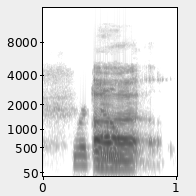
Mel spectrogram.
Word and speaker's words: Raquel: But if you learn how to embrace accountability, and it's so funny, Rachel, we were talking about growing up in cold places. Raquel.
